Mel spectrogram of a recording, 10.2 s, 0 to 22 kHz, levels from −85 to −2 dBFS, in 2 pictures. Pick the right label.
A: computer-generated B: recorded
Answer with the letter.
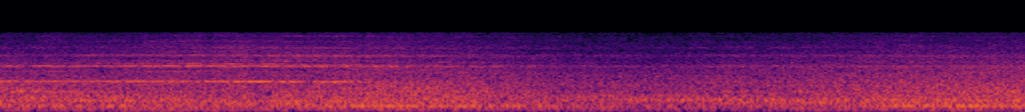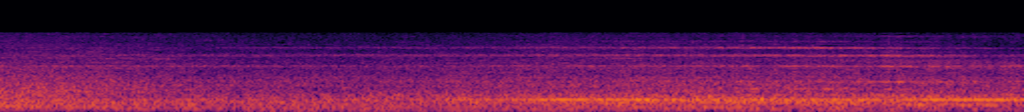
B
